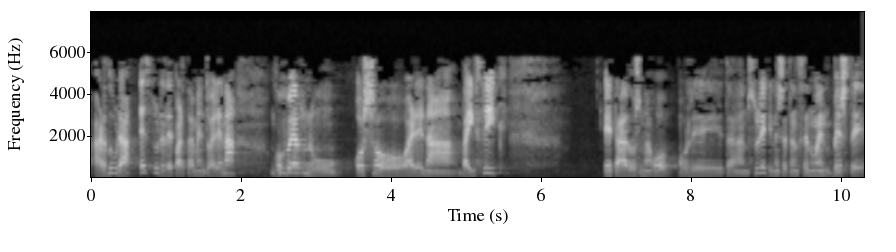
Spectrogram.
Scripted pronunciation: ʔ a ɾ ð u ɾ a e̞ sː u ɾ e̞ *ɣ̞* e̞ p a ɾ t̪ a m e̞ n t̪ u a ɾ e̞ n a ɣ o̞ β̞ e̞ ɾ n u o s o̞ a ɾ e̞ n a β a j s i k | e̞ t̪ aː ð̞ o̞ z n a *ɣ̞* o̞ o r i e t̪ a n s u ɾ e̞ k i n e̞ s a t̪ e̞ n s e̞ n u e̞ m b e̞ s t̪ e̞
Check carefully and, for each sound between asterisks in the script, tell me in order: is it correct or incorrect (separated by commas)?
incorrect, correct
